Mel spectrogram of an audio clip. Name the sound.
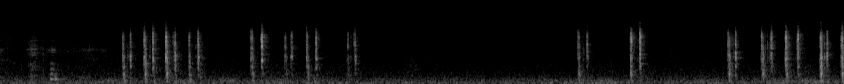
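typewriter typing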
